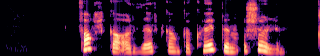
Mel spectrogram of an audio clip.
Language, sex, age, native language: Icelandic, female, 50-59, Icelandic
